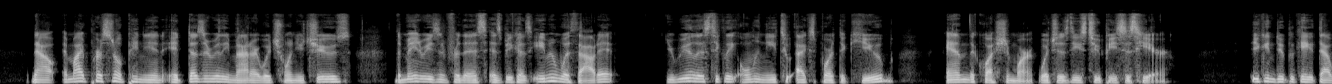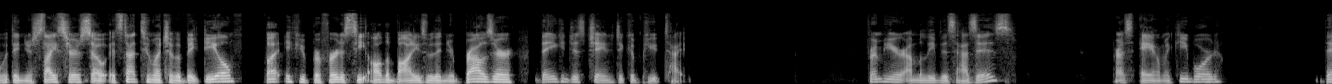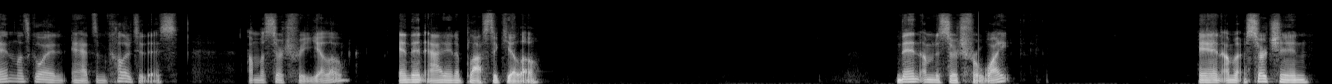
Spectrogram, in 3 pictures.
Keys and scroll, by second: 3.9 super+z, 21.1 Escape, 24.6 a, 36.8 e.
